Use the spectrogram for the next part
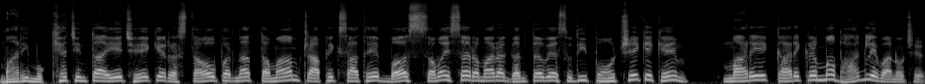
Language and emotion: Gujarati, fearful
